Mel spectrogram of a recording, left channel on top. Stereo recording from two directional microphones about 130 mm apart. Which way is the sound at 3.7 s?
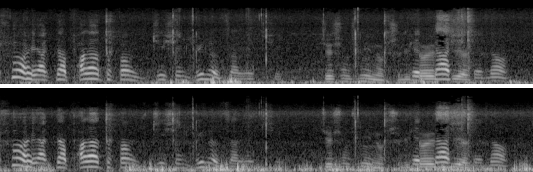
35° right (ahead or behind).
